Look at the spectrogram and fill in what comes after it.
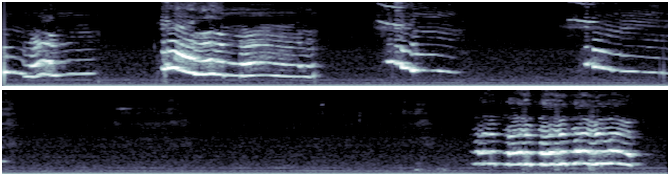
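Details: Siberian Husky indoors complaining because it wants to be outside with the others, recorded on an iPhone XR; drawn-out wavering howls and moans in five bouts, some sliding downward, separated by pauses, over a steady low hum.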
